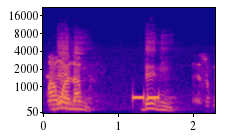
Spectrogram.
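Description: A man's voice in two short bursts, with a short steady electronic beep, broken once, about a second in, like a telephone keypad tone.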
